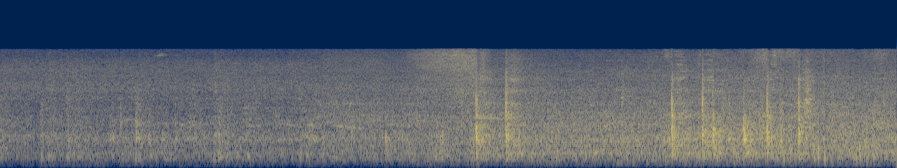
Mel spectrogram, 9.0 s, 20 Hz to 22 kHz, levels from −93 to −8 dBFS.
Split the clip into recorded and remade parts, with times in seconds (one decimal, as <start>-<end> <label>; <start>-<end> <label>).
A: 0.0-3.2 recorded; 3.2-5.5 remade; 5.5-9.0 recorded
